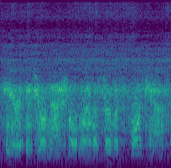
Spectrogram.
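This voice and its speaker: A man's voice: mid-range voice, steady tone, brisk, highs cut off. Very noisy radio broadcast, male weather announcer. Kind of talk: scripted forecast broadcast.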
